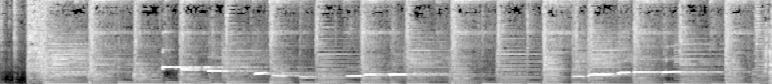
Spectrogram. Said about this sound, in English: And, right, let's have a bit of virtual whistling now, shall we?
